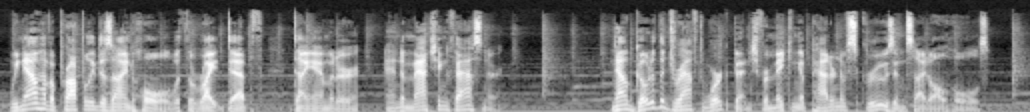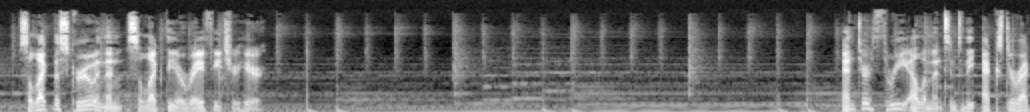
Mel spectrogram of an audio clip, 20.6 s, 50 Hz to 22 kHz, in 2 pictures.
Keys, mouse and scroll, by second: 0.7 click, 1.3-4.0 drag, 8.8 click, 10.6 click, 12.3 click, 17.3 click, 20.4 click.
